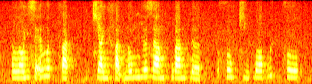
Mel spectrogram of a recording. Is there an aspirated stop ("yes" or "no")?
no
